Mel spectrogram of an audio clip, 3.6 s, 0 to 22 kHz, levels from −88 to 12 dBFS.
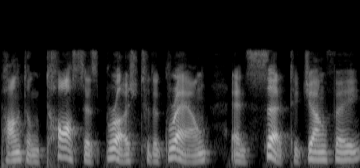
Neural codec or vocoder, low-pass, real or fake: none; 7.2 kHz; real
